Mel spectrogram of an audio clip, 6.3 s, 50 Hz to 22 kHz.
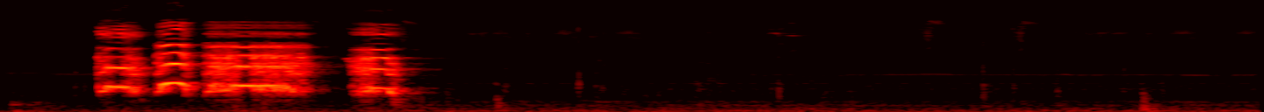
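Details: Crow of a red junglefowl (txiv lau qaib qus), dated February 26, 2025: brisk, hoarse multi-syllable crowing lasting about one and a half seconds, followed by near-silence with faint background rustles.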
